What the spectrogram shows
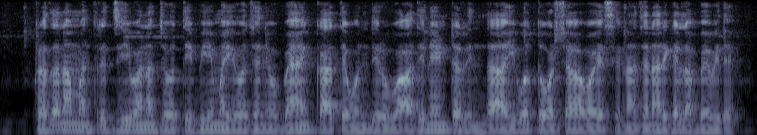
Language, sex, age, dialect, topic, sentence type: Kannada, male, 18-24, Central, banking, statement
